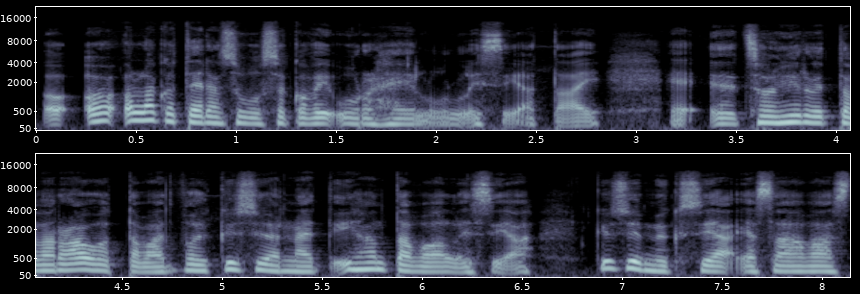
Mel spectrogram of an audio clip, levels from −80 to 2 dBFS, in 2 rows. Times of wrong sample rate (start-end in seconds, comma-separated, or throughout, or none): 3.34-8.14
